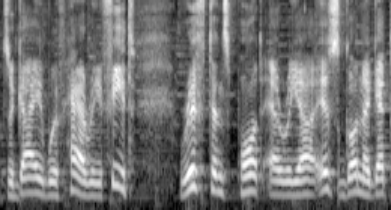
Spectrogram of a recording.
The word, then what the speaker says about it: Riften: It's a must-have, and I'ma be honest, all the stairs and ladders and towers, they work really well with Riften. That's how you pronounce it.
